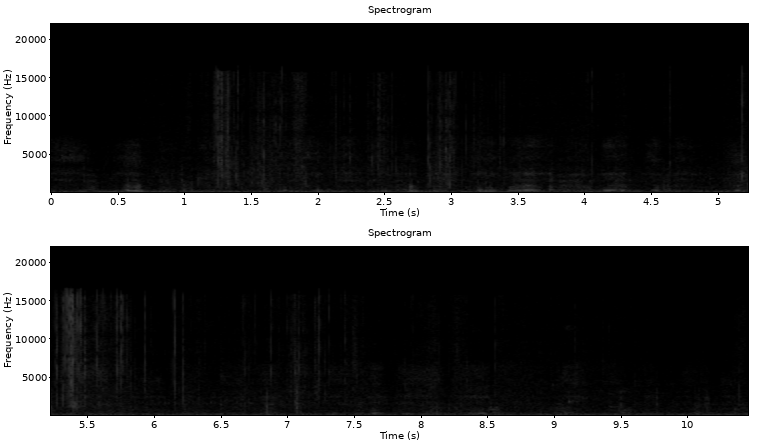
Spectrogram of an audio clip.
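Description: Faint, irregular crinkling and rustling of a baby's fabric crinkle toy being grabbed and handled, loudest about five seconds in, with a few soft baby grunts.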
